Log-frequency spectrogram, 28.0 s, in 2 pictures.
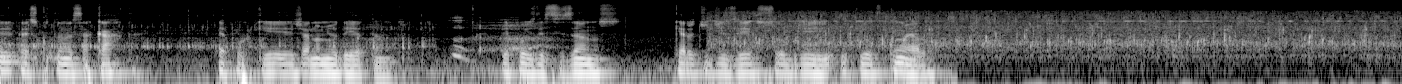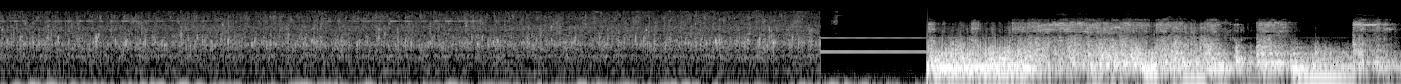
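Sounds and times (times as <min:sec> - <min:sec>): falling water hissing: 0:07.1 - 0:22.2
small crackles and drips: 0:07.3 - 0:22.2.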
